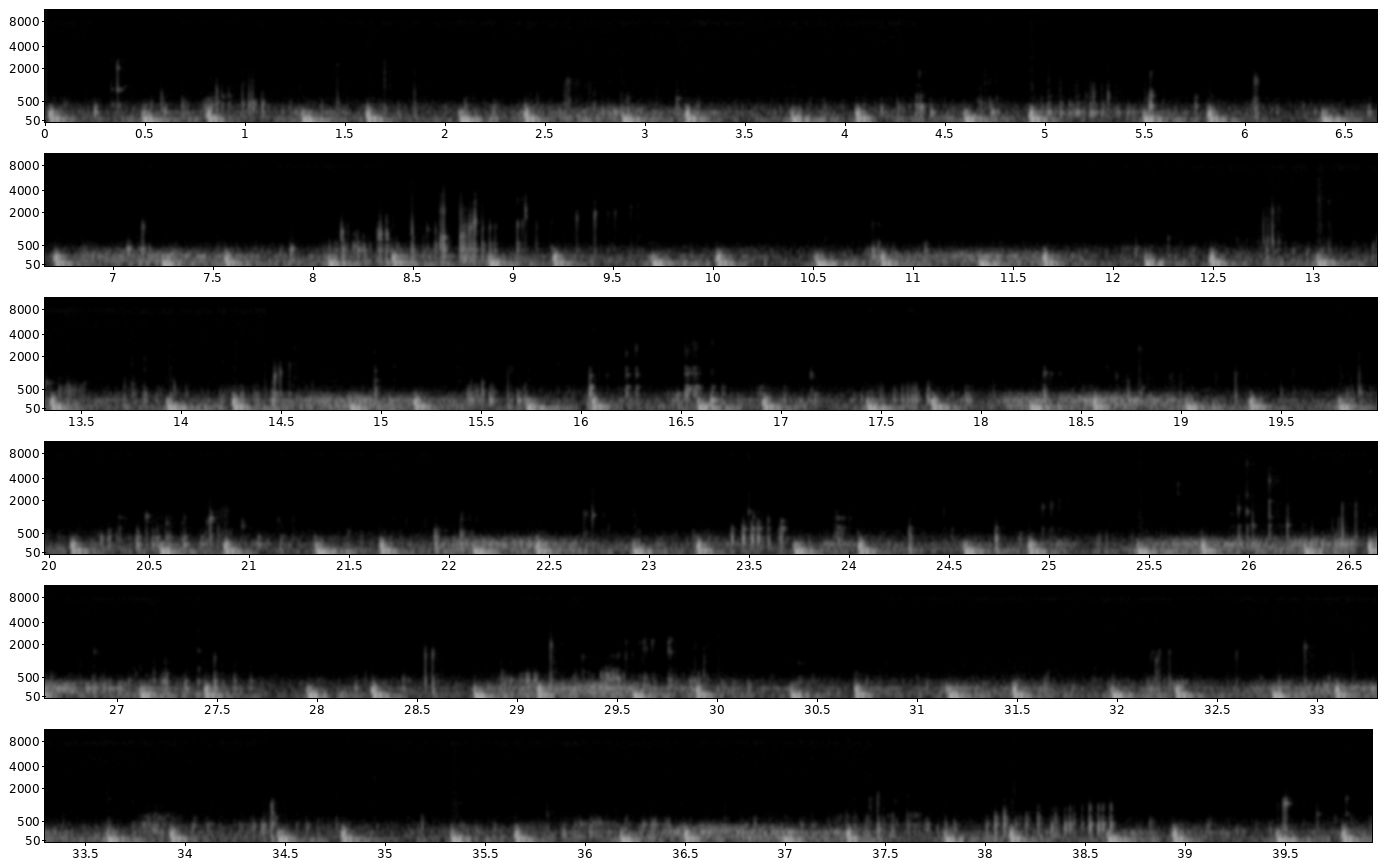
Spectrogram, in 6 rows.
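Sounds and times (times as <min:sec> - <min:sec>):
dull low body rumble: 0:00.0 - 0:39.9
heartbeat through stethoscope: 0:00.0 - 0:39.9.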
